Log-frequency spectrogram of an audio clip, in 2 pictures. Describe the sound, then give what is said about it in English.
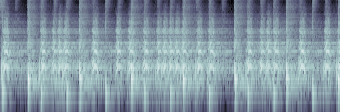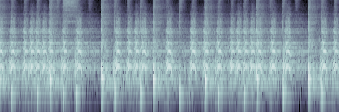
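Dog barks chopped and sequenced into a steady musical beat, the sampled yaps repeating rhythmically at varied pitches over a dense, continuous backing track with no talking. “So we get the dog going like this”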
